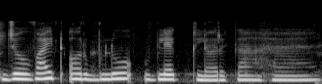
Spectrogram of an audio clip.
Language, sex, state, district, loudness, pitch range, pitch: Hindi, female, Jharkhand, Palamu, -14 LUFS, 205-245 Hz, 225 Hz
